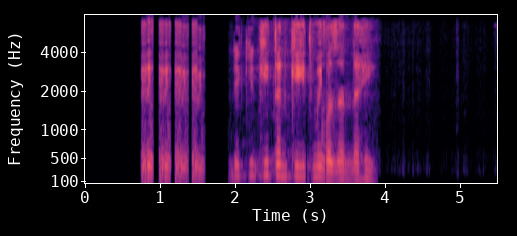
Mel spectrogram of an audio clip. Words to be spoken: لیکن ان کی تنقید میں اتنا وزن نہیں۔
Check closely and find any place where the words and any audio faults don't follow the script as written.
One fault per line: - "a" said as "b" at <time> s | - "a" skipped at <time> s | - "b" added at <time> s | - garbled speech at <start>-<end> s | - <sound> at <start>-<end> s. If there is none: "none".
- laugh at 0.7-1.6 s
- "ان" skipped at 2.3 s
- "اتنا" skipped at 3.2 s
